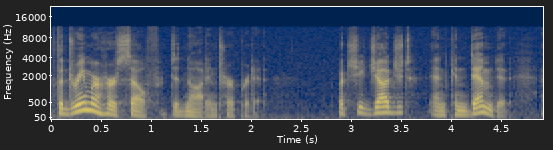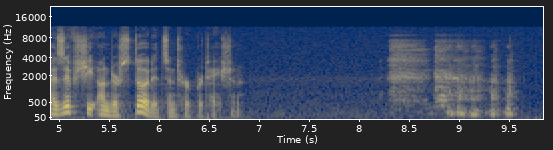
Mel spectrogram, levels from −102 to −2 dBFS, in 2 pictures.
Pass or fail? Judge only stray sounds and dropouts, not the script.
fail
